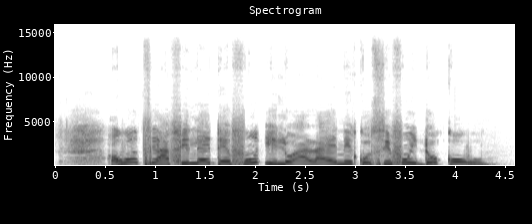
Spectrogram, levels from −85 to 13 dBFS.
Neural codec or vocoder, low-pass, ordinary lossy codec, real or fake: vocoder, 44.1 kHz, 128 mel bands, Pupu-Vocoder; 14.4 kHz; none; fake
